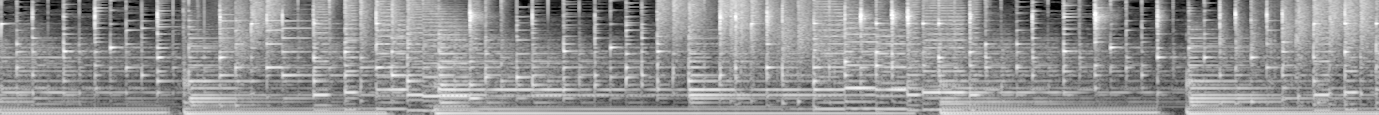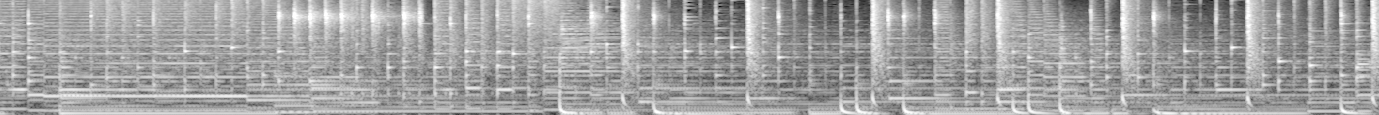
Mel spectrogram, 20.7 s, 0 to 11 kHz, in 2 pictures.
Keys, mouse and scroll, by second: 1.2 Return, 4.8 click, 5.1 click, 5.8-7.2 typing, 8.3-12.5 typing, 16.1-18.2 scroll up 1, 18.2-19.3 scroll up 1, 19.3-19.7 scroll up 1.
